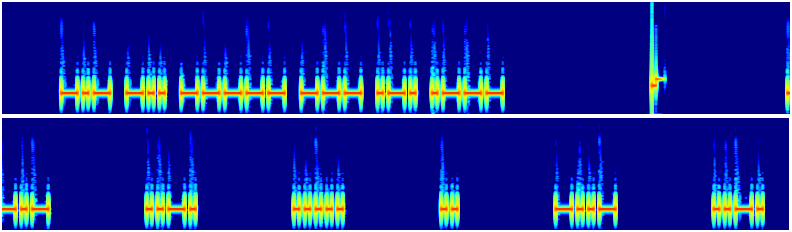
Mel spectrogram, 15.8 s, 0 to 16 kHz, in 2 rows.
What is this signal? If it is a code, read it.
Morse code, heard as a keyed tone, about 22 wpm, spaced as for 11 wpm, 700 Hz. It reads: KD0ORJ KF5IXF
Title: USA Call Signs - 6x Character Spacing - 22wpm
